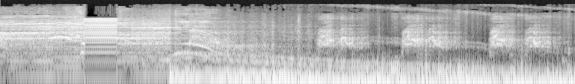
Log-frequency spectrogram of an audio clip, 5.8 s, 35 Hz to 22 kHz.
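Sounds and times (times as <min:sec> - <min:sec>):
horn-like blast: 0:00.1 - 0:02.8
dog barking: 0:03.2 - 0:05.6.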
